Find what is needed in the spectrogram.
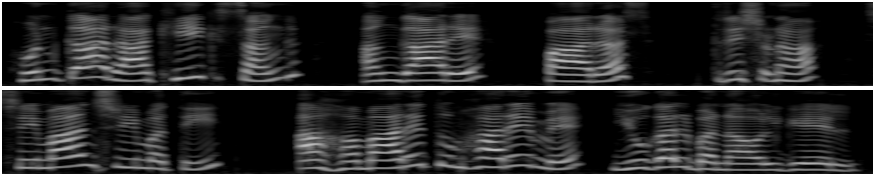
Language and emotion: Maithili, neutral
